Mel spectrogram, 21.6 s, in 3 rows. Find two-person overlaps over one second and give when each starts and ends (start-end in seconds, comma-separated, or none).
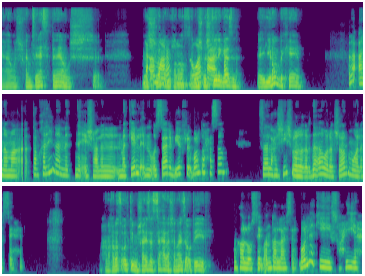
2.8-4.6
